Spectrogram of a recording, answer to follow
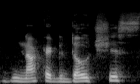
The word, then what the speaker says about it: Nacogdoches: People, they've come from Austin, they come from Corpus Christi, they come from Beaumont, they come from Nacogdoches, that's how you pronounce it.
